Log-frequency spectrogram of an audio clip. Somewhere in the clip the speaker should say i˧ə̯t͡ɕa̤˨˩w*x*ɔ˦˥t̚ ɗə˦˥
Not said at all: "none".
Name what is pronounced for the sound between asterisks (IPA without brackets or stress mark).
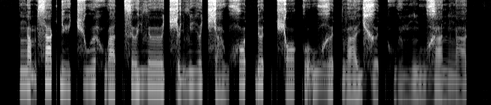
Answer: x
